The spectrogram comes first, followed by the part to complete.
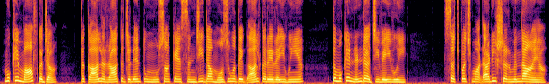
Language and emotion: Sindhi, sad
